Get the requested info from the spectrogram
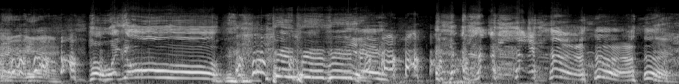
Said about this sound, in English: I'm coughing now.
